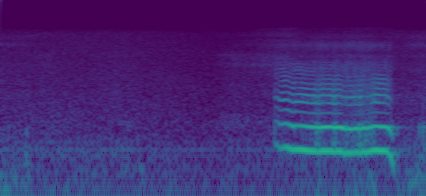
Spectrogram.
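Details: English bulldog snoring, one long buzzing snore of over a second near the end after a quiet pause, pitch steady then dipping as it stops, low indoor hum throughout.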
